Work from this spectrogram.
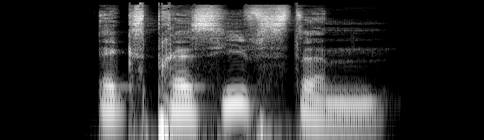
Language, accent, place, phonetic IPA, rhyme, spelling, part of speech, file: German, Germany, Berlin, [ɛkspʁɛˈsiːfstəm], -iːfstəm, expressivstem, adjective, De-expressivstem.ogg
- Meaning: strong dative masculine/neuter singular superlative degree of expressiv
